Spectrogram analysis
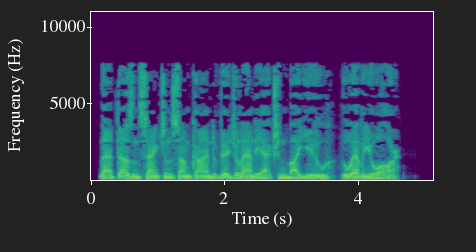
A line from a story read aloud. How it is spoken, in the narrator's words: Mac said thickly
